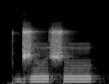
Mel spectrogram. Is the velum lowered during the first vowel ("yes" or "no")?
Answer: yes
